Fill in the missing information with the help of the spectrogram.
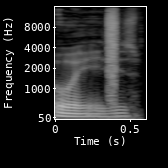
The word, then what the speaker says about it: Oasis: No, dai, a parte gli scherzi, questi erano i Oasis, gli Oasis, eh, giusto? Si pronuncia Oasis.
